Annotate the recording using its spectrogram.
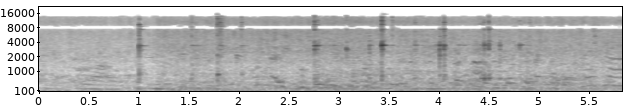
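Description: Broth sizzles as it is poured into a hot stone bowl.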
